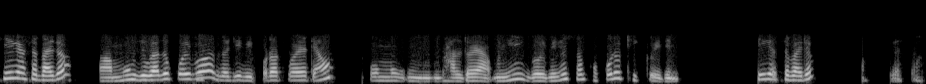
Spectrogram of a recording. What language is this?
Assamese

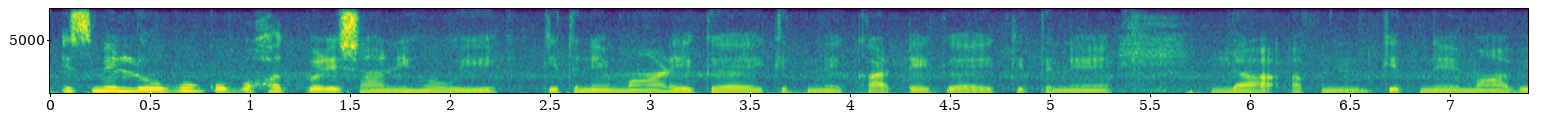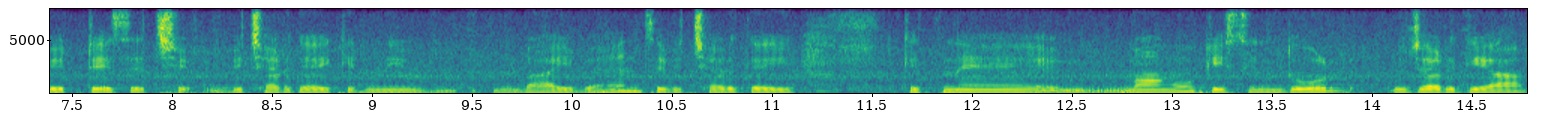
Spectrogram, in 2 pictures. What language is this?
Urdu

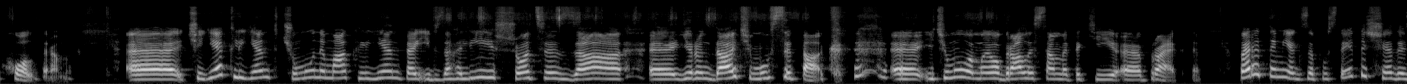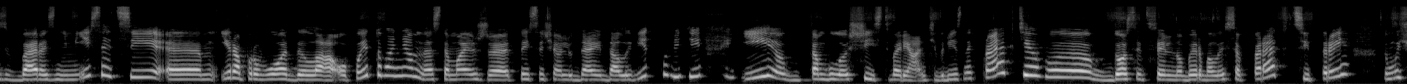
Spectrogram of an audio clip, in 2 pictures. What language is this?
Ukrainian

